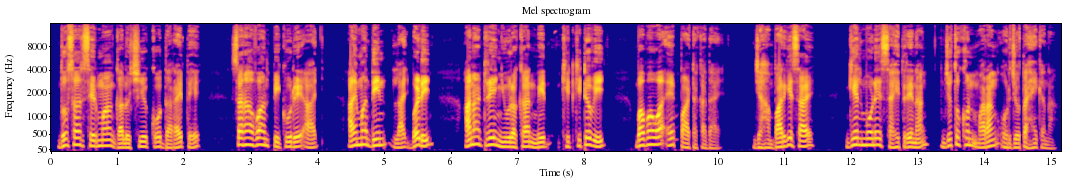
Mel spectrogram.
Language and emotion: Santali, neutral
